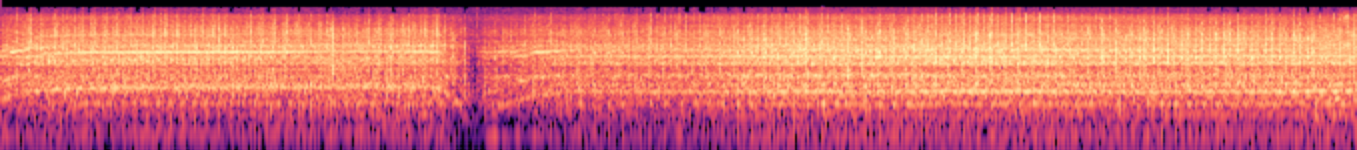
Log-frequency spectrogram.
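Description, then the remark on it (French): Distant sewing machines run steadily, a continuous whirring, rattling drone with a rapid mechanical pulse; it briefly dips and stalls partway through, then resumes slightly louder. No one speaks. “C'est surtout qu'elles sont très loin, les machines à coudre.”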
